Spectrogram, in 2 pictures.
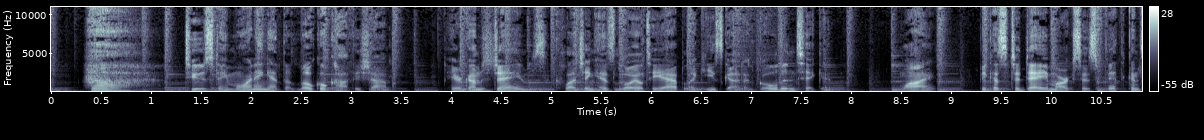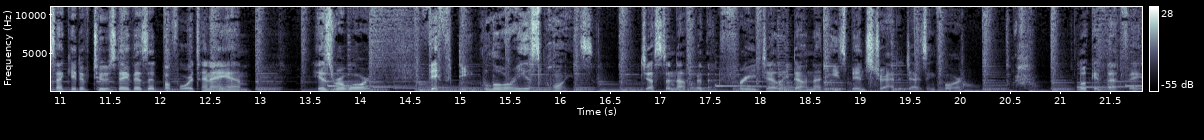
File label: Jolly, funny and conversational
